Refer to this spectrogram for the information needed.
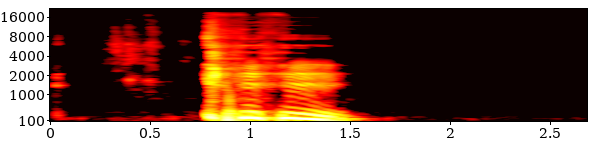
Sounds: Throat clearing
